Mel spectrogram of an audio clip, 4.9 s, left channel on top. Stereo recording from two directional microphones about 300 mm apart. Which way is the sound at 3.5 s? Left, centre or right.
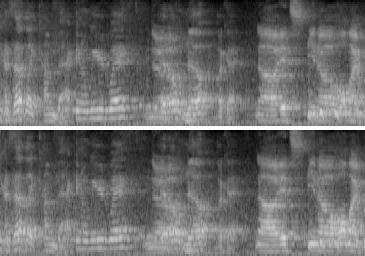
Centre.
